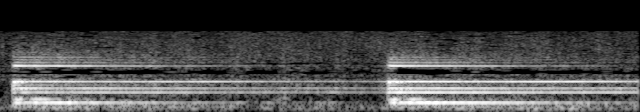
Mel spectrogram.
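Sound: clock striking two o'clock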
